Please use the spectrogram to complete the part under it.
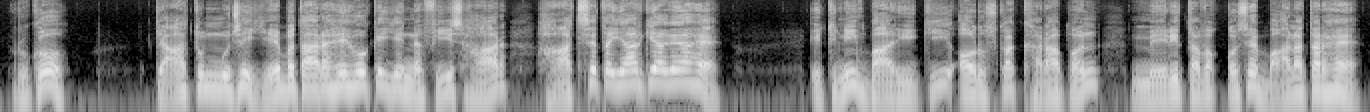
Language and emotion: Urdu, surprised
